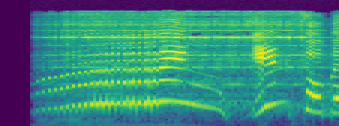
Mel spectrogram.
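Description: Animated channel-logo sound sting: a high, drawn-out tone with a slight wobble that rises slowly for about a second, then drops away, followed by a quick upward swoop near the end.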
